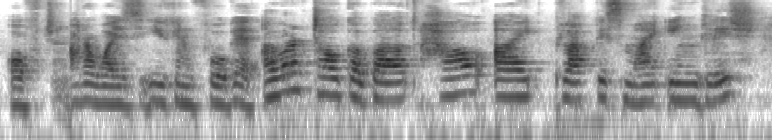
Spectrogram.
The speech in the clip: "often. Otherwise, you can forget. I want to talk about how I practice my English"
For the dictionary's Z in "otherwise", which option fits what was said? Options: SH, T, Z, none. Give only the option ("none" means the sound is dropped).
Z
